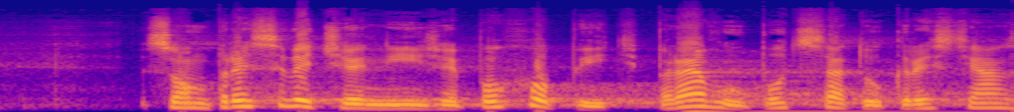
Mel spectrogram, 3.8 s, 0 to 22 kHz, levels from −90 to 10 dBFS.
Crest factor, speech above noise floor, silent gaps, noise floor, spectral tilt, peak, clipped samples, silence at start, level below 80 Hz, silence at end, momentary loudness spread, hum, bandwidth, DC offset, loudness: 12 dB; 32 dB; none; -44 dBFS; -4 dB/octave; 0 dBFS; 0.5%; 0.55 s; -52 dBFS; 0 s; 5 LU; none; 16 kHz; under 0.1%; -12 LUFS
